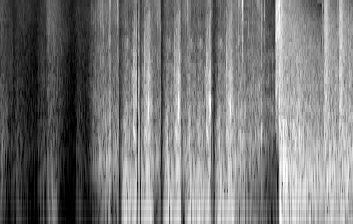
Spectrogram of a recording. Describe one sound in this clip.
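Soft clicks tap in quick succession.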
